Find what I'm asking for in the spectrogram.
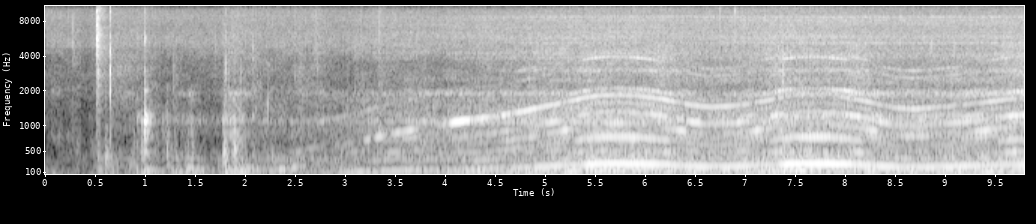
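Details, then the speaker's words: Broad Ocean 240 V ECM multi-speed blower motor, out of its squirrel cage on the bench: after clicks, motor hum climbs then swells and sags every couple of seconds; speed hunting, ramping up and down, acts differently when installed. "so you can see it's ramping up and ramping down but once again I have this out of the scroll cage so it's going to act a little bit differently than when it is installed in the [Music] system"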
